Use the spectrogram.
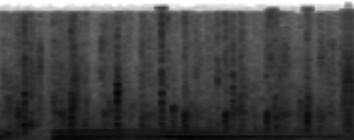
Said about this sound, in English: Give a clap offering to John Wesley.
